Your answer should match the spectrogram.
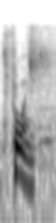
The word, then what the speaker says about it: Freund: Tuvia Pei Resh Yud Yud Nun Dalet. What? Freed. No. Freund. I have Tuvia Freund.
